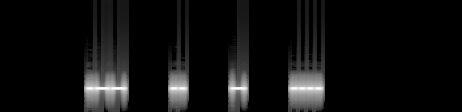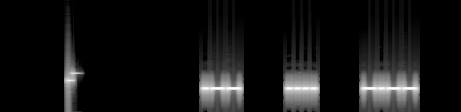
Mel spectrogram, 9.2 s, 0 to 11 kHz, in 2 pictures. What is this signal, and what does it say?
Morse code, heard as a keyed tone, about 30 wpm, spaced as for 14 wpm, 700 Hz. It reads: WITH WHY
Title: 4x Character Spacing - Top 200 Words - 30wpm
